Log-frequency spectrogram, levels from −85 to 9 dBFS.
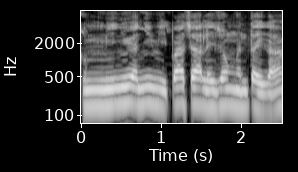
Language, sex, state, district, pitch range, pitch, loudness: Wancho, male, Arunachal Pradesh, Longding, 140-155 Hz, 150 Hz, -12 LUFS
